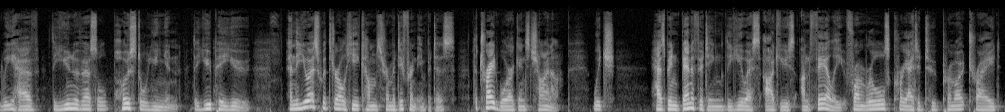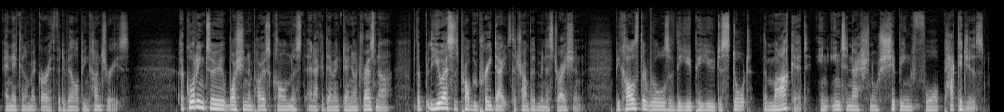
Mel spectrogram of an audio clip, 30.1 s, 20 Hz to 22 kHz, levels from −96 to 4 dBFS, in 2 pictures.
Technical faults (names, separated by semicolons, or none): chunks out of order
